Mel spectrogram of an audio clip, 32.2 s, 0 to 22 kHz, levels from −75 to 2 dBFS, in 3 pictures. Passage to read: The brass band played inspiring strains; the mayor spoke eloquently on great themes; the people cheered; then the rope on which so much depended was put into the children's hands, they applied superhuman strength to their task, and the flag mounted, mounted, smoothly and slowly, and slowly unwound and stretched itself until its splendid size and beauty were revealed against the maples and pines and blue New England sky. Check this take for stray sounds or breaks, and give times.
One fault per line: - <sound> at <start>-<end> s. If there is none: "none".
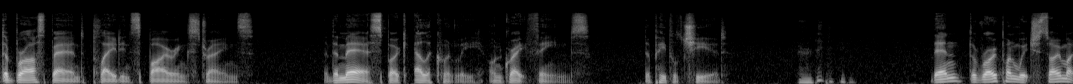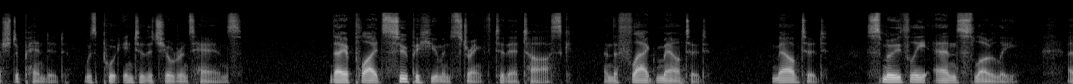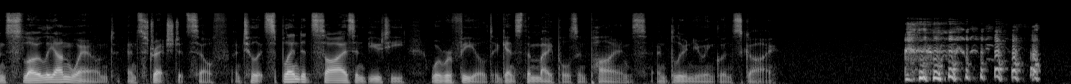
- breath at 8.0-8.6 s
- laugh at 30.5-31.9 s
